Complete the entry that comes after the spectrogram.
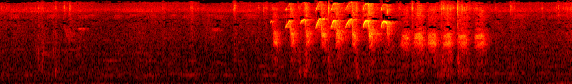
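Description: A bird calls a fast run of sharp chirps, about six a second, starting about four seconds in: a higher-pitched run, then a slightly lower one, about three seconds in all. A rooster's wings flutter as the run begins.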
